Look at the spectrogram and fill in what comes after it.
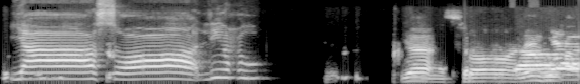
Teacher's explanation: তাহলে প্রথম দুইটি অক্ষর টান দিয়ে পড়তে হবে এক আলিফ পরিমাণ করে, আর শেষের দুইটি অক্ষর তাড়াতাড়ি পড়তে হবে। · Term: খাড়া জবর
